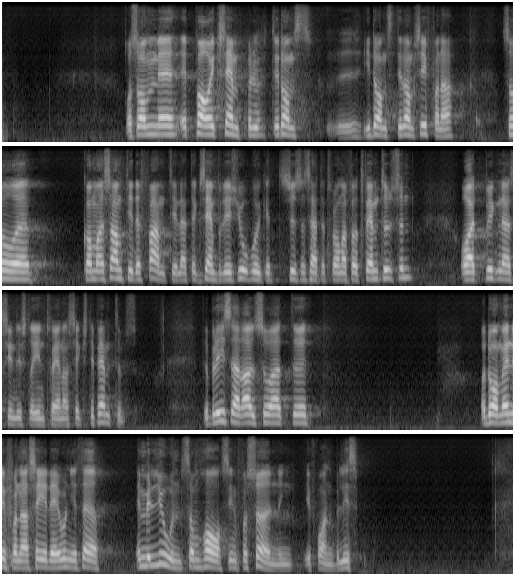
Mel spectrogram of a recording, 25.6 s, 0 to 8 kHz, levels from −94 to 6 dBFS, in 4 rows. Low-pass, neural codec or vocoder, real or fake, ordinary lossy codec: 7.2 kHz; codec, 16 kHz, 0.9 kbps, LongCat-Audio-Codec; fake; none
